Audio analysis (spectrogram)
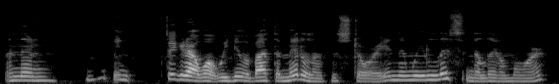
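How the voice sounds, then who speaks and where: A woman's voice: on the low side, a little fast, darkish tone. A woman teacher guiding her class through an online reading lesson in a casual, encouraging way, thinking aloud as she works the screen.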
